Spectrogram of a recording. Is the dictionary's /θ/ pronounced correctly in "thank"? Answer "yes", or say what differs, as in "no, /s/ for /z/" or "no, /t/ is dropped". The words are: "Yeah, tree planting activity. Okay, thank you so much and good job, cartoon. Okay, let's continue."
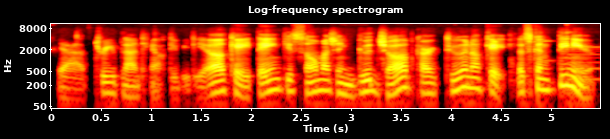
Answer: no, /t/ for /θ/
